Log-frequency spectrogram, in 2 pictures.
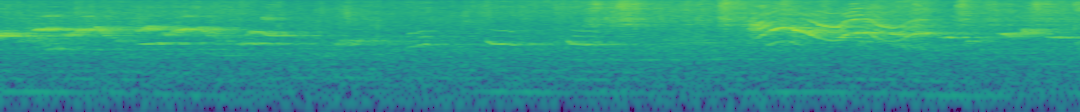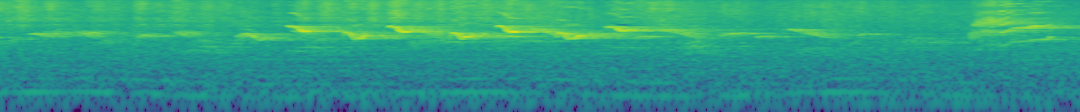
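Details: Lure song of the Javan white-eye, meant to prompt a silent male back into song: scattered high warbled phrases, then a louder burst of rapid downslurred chirps in quick series, over steady low background hum.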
